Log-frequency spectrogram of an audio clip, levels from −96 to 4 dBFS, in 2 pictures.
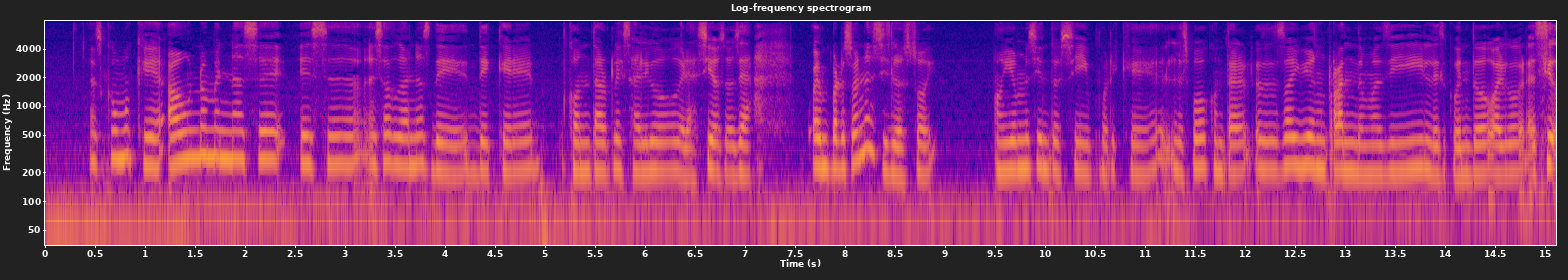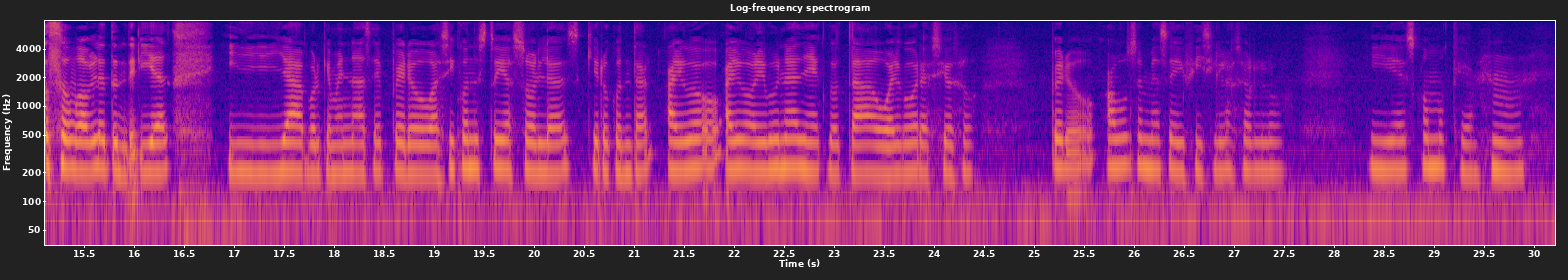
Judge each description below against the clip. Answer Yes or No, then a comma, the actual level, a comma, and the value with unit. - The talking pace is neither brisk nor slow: Yes, average, 155 wpm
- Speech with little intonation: Yes, narrow, 1.9 semitones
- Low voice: No, high, 210 Hz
